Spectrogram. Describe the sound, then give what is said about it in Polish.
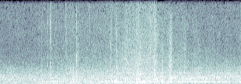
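Low, throaty cooing from several pigeons left inside a dovecote near a stable after the others flew out, the soft rolling calls overlapping steadily with a faint airy background and no talking. “Wyleciały z niego przed chwilą gołębie, ale słychać takie gruchanie, więc chyba kilka sztuk zostało w środku.”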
